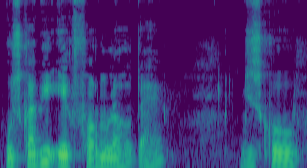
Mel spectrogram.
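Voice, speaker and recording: A man's voice: mid-range voice, dark tone. A man teaching music theory, explaining step by step and counting through the notes one at a time. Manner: slow, deliberate, counts notes aloud one by one.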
